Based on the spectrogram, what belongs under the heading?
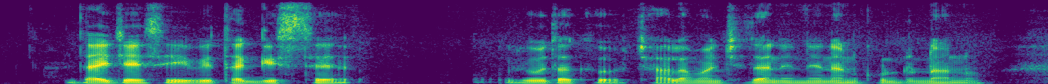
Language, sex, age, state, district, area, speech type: Telugu, male, 30-45, Telangana, Yadadri Bhuvanagiri, rural, spontaneous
